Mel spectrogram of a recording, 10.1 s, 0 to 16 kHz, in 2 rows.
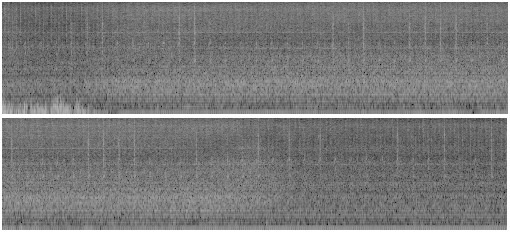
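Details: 2014 Opel Astra GTC at idle: light, quick engine ticking, roughly three per second, over a steady idle; source unclear.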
